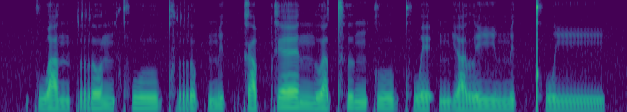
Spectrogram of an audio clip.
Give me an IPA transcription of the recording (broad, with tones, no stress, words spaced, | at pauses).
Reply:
kwa˨˩npro˧n kʰwuː˦˥kʰro˨˩k̚mi˦˥t̚ ka˨˩p̚kɛː˥˩nu˧a̯ tʰɯ˥˩ŋkuː˦˥kʰwe˨˩ʔ ŋi˨˩a̯liː˧mi˦˥t̚ kʰwiː˧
